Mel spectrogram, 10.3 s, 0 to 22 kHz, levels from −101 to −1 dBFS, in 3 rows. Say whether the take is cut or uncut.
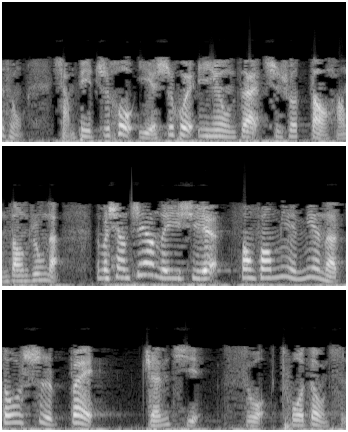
uncut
